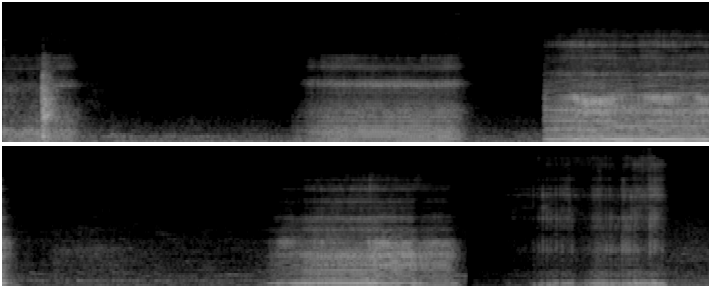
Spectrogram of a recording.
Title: Sweet Dreams 😴#snoring #puppy #dog #sleeping #doglover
